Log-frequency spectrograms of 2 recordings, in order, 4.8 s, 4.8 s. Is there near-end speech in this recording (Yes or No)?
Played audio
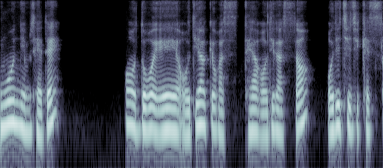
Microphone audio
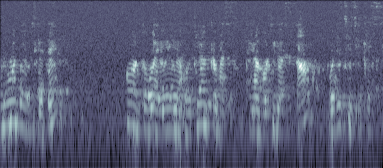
No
